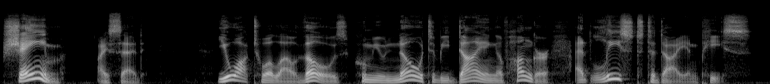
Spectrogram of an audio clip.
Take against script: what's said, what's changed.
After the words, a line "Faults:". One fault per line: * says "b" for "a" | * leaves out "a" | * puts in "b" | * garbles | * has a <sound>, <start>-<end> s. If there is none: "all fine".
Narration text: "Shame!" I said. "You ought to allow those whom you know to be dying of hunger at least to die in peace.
"Shame!" I said. "You ought to allow those whom you know to be dying of hunger at least to die in peace.
Faults:
all fine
